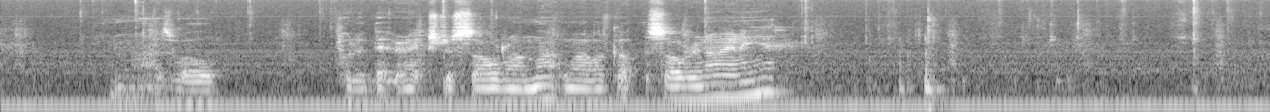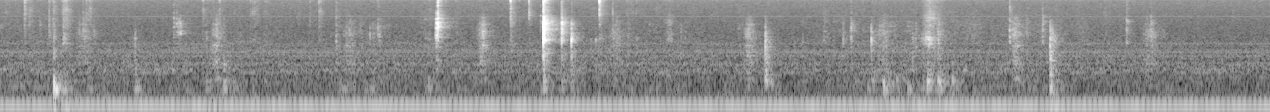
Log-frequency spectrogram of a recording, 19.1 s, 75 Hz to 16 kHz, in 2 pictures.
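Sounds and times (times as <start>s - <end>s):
steady low hum: 0.0s - 19.0s
small tools clicking and tapping: 11.9s - 14.6s.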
